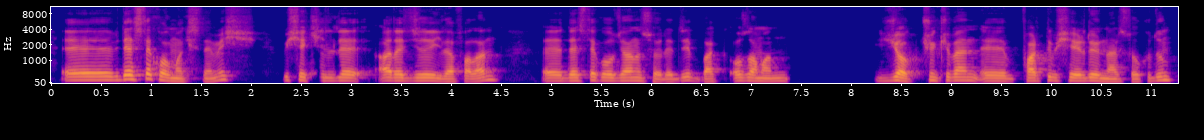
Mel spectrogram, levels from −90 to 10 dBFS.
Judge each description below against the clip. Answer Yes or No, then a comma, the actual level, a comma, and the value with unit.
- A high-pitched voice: No, low, 130 Hz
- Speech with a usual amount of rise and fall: Yes, average, 3.1 semitones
